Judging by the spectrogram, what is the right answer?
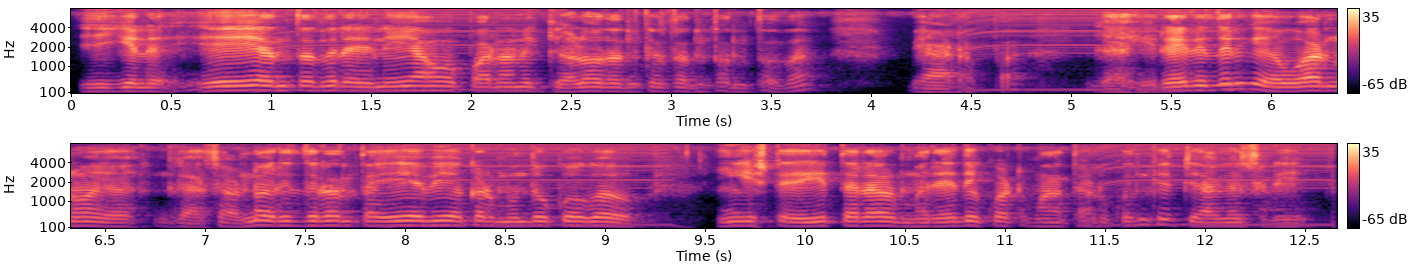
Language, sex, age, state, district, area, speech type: Kannada, male, 45-60, Karnataka, Gulbarga, urban, spontaneous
